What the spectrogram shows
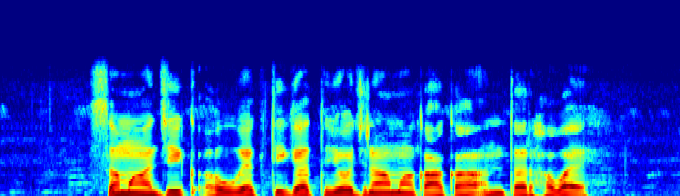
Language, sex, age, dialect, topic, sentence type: Chhattisgarhi, male, 18-24, Western/Budati/Khatahi, banking, question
